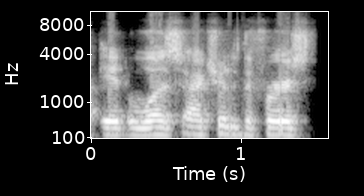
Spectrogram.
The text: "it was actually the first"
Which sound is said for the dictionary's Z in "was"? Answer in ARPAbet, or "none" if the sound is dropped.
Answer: Z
